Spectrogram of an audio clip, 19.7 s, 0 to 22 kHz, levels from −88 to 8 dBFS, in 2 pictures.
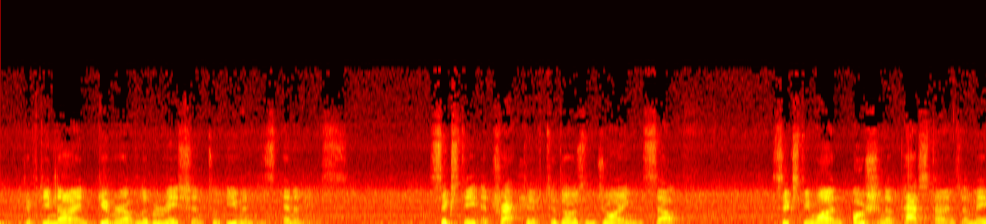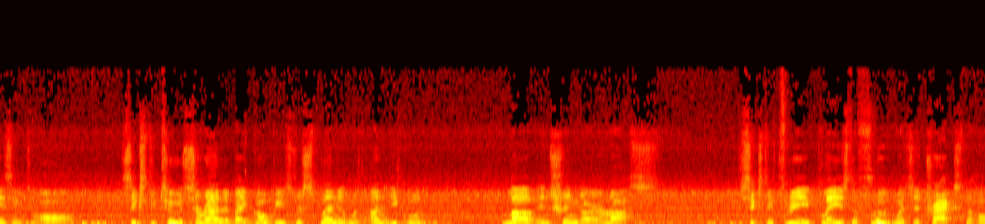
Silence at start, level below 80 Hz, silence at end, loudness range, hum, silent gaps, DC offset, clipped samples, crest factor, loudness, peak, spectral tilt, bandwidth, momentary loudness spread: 0 s; -34 dBFS; 0 s; 3 LU; none; none; under 0.1%; under 0.1%; 22 dB; -21 LUFS; 0 dBFS; -3.5 dB/octave; 15.5 kHz; 15 LU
